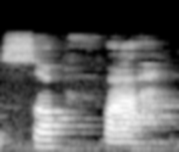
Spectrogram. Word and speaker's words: sofá: Então, a palavra café é uma palavra oxítona, assim como o sofá da casa também é uma palavra oxítona.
